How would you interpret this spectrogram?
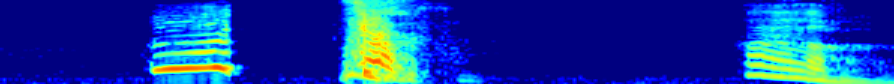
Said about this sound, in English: Gesundheit. Which, interestingly, means good health in German. Ja! Sneeze if you have to. Sneeze if you need to.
